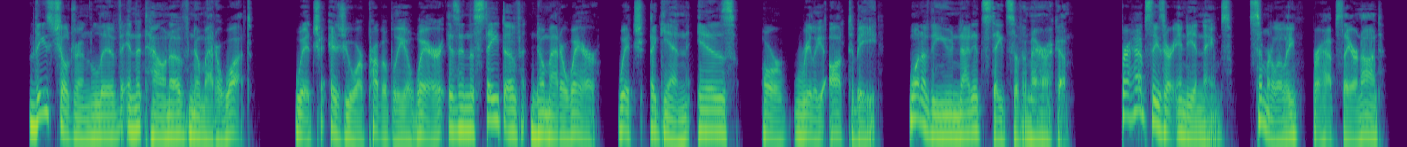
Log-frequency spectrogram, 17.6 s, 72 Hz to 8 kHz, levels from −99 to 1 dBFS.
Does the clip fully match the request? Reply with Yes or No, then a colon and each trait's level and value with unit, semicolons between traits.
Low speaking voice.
Yes: low, 100 Hz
